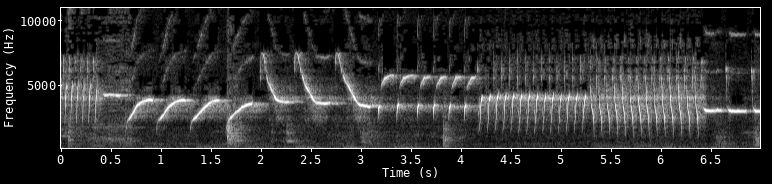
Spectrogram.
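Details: Canary training song for other birds: clear upward-hooked whistled notes repeated about three times a second, then descending slides, then very fast even rolls of clipped notes and a final steady whistle.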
